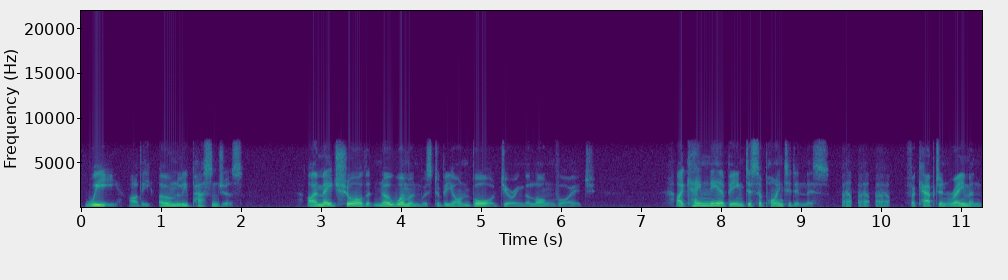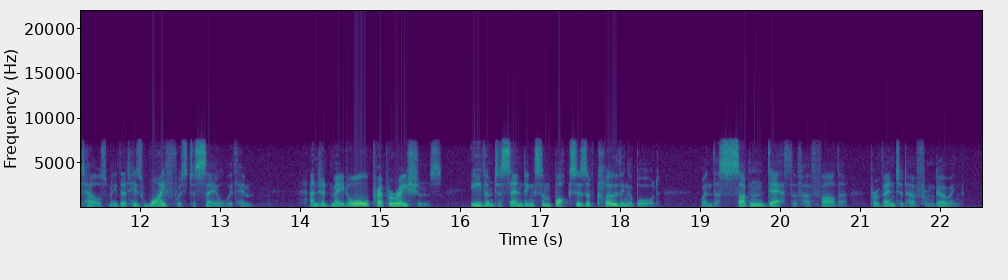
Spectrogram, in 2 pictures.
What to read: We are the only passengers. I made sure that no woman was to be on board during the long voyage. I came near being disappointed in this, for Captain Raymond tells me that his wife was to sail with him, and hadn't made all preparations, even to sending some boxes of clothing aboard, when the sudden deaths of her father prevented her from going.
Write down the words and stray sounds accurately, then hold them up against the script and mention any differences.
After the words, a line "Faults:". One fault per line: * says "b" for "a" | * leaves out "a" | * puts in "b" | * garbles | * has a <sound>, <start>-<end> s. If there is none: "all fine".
We are the only passengers. I made sure that no woman was to be on board during the long voyage. I came near being disappointed in this, for Captain Raymond tells me that his wife was to sail with him, and had made all preparations, even to sending some boxes of clothing aboard, when the sudden death of her father prevented her from going.
Faults:
* has a laugh, 9.5-10.1 s
* says "had" for "hadn't"
* says "death" for "deaths"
